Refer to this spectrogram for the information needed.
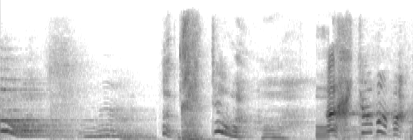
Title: Twice Sneezing Compilation 🤣|#twice #twiceedit #shorts #kpopfunnymoments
